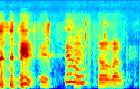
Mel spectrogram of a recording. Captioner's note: laughter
